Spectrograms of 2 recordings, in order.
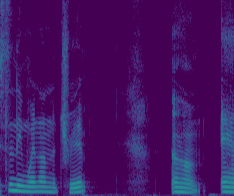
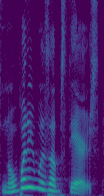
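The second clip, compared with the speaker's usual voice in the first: ordinary talk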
